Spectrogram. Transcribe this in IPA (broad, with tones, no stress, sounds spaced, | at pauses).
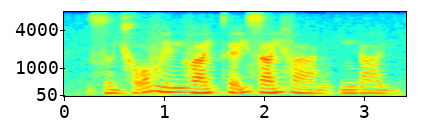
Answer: s ə̤˨˩ j ɣ ɔ̰˧˥ v e˧ n v a˨˦ j t̪ʰ ɛ̰˧˥ j z a˨˦ j v a̤˨˩ ŋ | ɲ a̤˨˩ j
